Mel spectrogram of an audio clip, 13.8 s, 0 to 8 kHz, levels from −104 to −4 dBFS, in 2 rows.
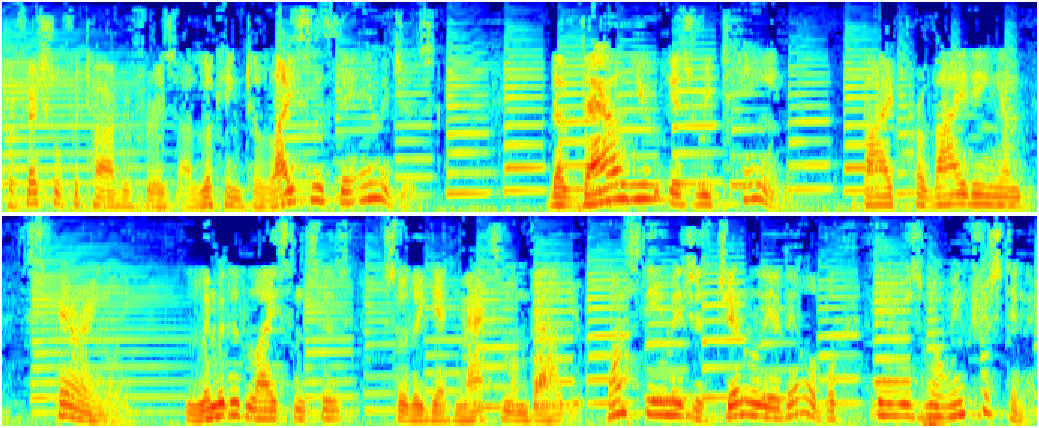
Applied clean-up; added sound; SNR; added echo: none; Wind instrument, woodwind instrument; 10 dB; none.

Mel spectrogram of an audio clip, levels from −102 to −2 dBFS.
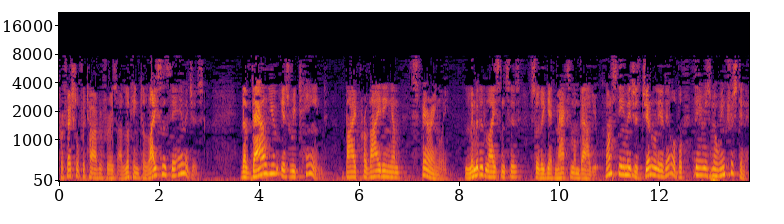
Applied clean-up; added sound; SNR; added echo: none; none; none; none.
